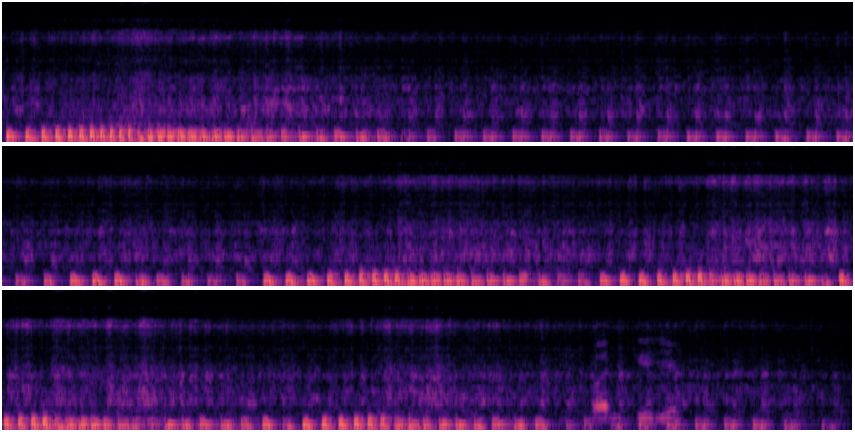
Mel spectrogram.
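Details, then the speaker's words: Royal Enfield Thunderbird, single cylinder, run with chain and clutch removed and only the starter one-way fitted: thump swelling with throttle under a hard clatter that sounds like engine failure, coming from the one-way. "देखा आपने आवाज़ इसके van वे में से इस type का आवाज़ ए रहा है"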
